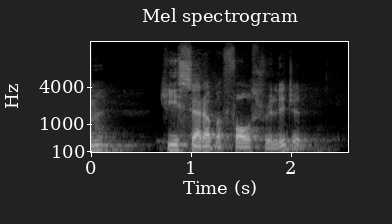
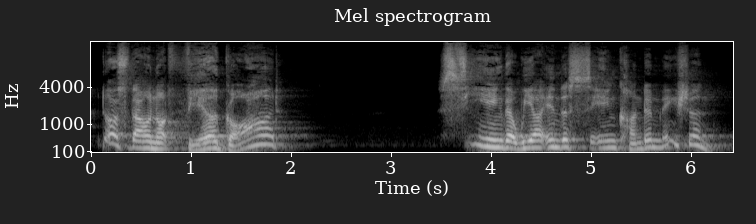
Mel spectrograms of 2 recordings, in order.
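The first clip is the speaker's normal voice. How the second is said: slow, higher rebuking voice; rebuke; 7 semitones higher, 4 dB louder than usual. Retold or imitated. A lightly voiced thief rebukes the other criminal, slow and stern. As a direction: scold him slowly, gravely. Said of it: "the other answered him and rebuked him".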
